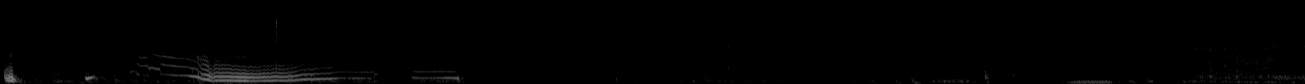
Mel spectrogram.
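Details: A male house cat making small chirping sounds in his sleep, recorded indoors on October 17, 2021: a soft, wavering drawn-out chirp-like call that bends up and down, then a short quieter note, followed by faint room noise.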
